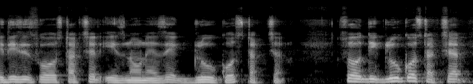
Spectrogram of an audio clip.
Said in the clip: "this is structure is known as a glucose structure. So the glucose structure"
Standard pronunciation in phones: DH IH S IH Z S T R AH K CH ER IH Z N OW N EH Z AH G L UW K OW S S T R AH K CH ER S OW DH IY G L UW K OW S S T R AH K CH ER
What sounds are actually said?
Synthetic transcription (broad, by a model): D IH S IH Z S T R AH K CH ER IH Z N OW N EH Z AH G L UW K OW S S T R AH K CH ER S OW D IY G L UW K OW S S T R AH K CH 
